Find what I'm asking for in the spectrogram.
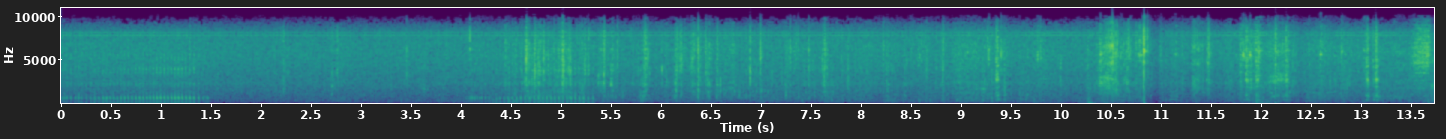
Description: Our Pug Salinger fell asleep in the car after playing with his other Puggy friends today.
